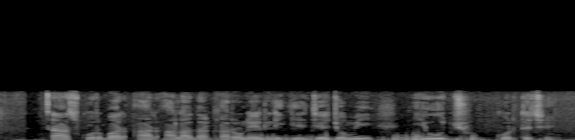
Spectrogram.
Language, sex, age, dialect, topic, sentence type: Bengali, male, 25-30, Western, agriculture, statement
